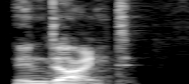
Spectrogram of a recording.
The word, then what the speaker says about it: indict: indict. indict. – 기소하다, 고발하다, 비난하다. 읽을 때 조심해야 될 것은 C가 묵음입니다. indict라고 읽으면 안 되고 indict. – indict. – indict. – indict라고 읽어요.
